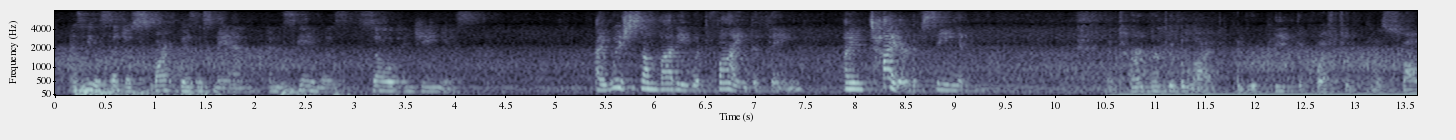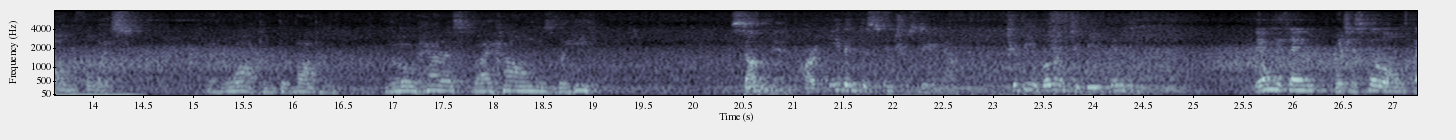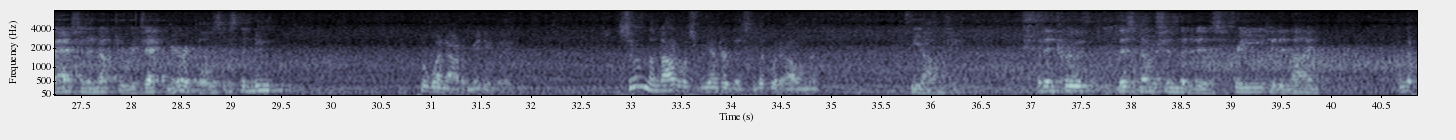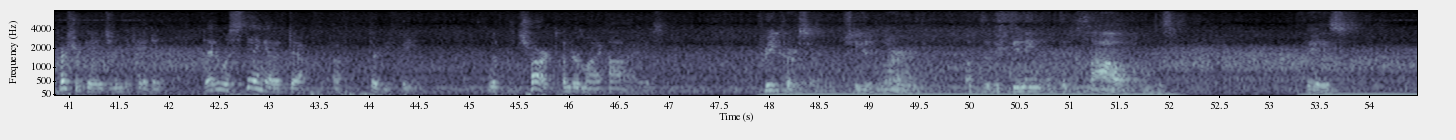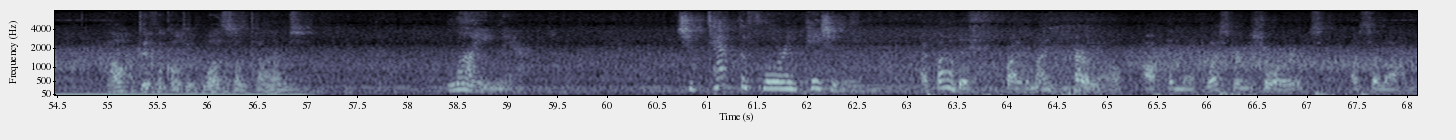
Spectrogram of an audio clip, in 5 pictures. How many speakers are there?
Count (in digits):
7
